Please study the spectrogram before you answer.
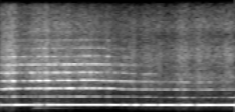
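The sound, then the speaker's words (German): A heritage steam locomotive's whistle signals departure with one loud, sustained, steady high tone that holds without a break for the whole stretch. “der Zugpersonal hat eben den Fahrauftrag gegeben und das Lokpersonal hat den bestätigt mit den Pfiffen und gesagt, so, jetzt geht's los.”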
